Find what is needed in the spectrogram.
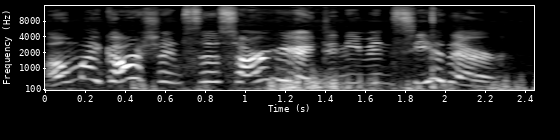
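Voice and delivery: startled. Acted. Startled by someone behind her.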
